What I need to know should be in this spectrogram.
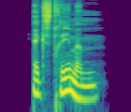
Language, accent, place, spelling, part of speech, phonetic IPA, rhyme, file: German, Germany, Berlin, extremem, adjective, [ɛksˈtʁeːməm], -eːməm, De-extremem.ogg
- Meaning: strong dative masculine/neuter singular of extrem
